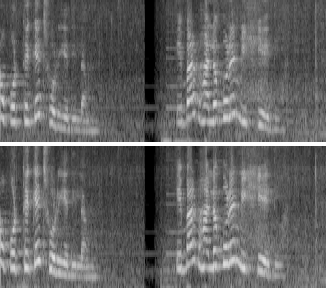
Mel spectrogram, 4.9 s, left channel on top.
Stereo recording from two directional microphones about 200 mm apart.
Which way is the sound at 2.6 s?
60° right (ahead or behind).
